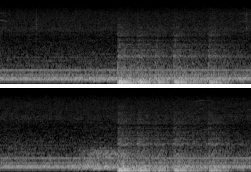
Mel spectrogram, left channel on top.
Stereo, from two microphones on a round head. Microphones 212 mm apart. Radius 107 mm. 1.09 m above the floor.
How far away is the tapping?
About 1.6 m.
